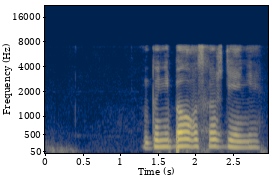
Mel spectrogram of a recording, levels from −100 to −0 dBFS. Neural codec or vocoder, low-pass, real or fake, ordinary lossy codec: codec, 44.1 kHz, 3.4 kbps, Pupu-Codec; 7.2 kHz; fake; none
